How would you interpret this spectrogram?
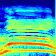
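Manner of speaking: high mock yelp of a flopping kid; flailing child yelp. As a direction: squeal like a child thrown in the water. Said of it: "like that".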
